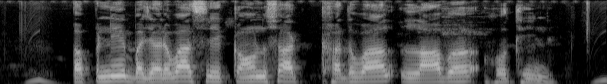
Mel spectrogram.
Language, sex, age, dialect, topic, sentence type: Magahi, male, 41-45, Central/Standard, agriculture, question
